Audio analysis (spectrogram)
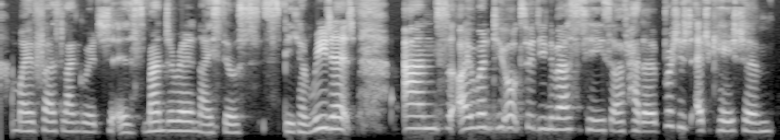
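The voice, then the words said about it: Posh English accent. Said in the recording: “listeners can hear this suspiciously posh English accent”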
